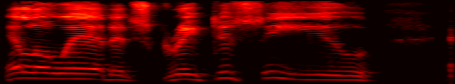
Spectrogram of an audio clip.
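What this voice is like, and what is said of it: Imitates another person's voice. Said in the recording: “I did a Johnny Carson impression ... Bill does a great Johnny Carson ... I would pull out my Johnny Carson impression”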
